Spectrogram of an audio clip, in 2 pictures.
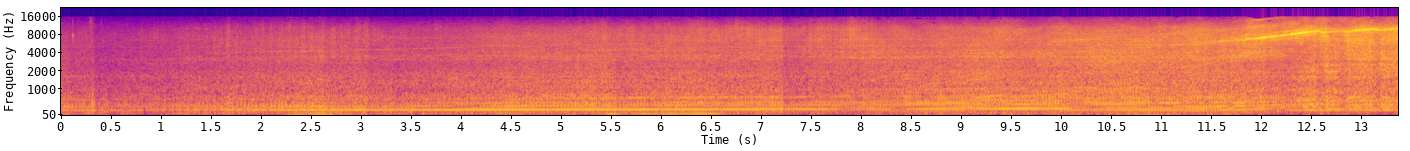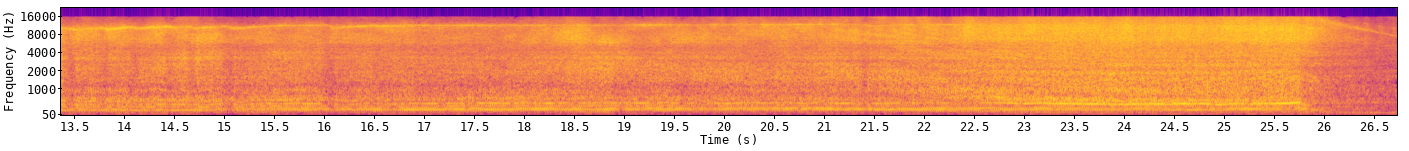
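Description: Turbocharged diesel pulling truck's engine running hard under load as it pulls the sled, with a high turbo whistle that climbs about twelve seconds in and then holds steady. It gets louder near the end and cuts off sharply as the run ends.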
